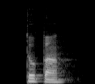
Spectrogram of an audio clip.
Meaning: click beetle
- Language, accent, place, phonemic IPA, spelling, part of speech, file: French, France, Lyon, /to.pɛ̃/, taupin, noun, LL-Q150 (fra)-taupin.wav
